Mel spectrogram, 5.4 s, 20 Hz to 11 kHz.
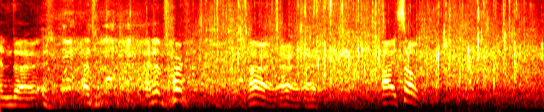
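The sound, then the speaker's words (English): An audience at the 26C3 conference breaks into steady, dense applause that fills the whole stretch at an even level, with scattered voices and a few whoops rising over the clapping. “I was trying to explain to someone, you know, what 23, well, in this case, 26 C3, I remember my 23, what these crowds are like, and I was like, well, there's certain things they'll absolutely clap for, like if your Mac has a problem.”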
